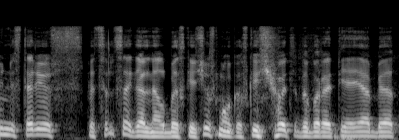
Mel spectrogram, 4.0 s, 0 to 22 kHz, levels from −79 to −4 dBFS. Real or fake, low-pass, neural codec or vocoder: fake; 9.9 kHz; codec, 44.1 kHz, 7.8 kbps, Pupu-Codec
